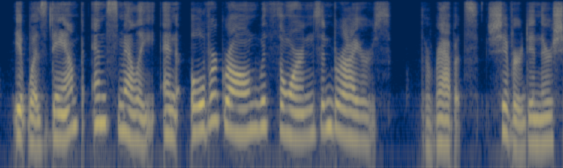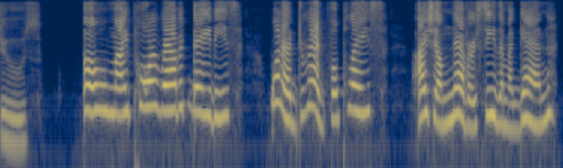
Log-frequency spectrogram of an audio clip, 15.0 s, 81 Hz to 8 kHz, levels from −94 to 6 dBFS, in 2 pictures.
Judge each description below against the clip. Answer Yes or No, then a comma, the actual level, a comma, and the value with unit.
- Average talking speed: No, slow, 130 wpm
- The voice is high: Yes, very high, 265 Hz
